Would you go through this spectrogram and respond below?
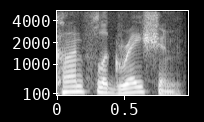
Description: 161_conflagration.ogg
